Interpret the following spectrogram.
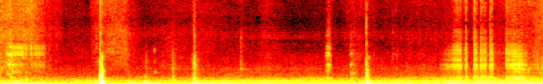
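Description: Inside a car's cabin: a low, steady engine and road rumble as the car drives slowly, with a few scattered light clicks.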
